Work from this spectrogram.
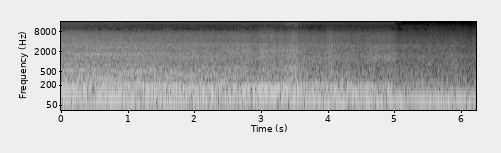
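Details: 2022 Can-Am Defender HD9 DPS cab with factory heater, after foam weather stripping fixed the loose heater core; steady engine, drivetrain and road drone cruising at 30-45 mph, no rattle, faint tingy sound.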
